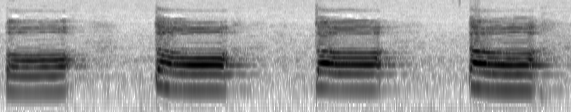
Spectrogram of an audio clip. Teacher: मैंने बताया था ना कि ता दाल और त का मखरज सेम है। जुबान की नोक को सामने के दो दांतों के जड़ में लगाने से अदा होता है।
